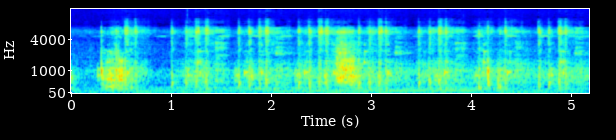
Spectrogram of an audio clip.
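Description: Horse hooves clopping in a steady, fairly quick rhythm at close range in The Legend of Zelda: Tears of the Kingdom, with a few faint chirps in the background and no talking.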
